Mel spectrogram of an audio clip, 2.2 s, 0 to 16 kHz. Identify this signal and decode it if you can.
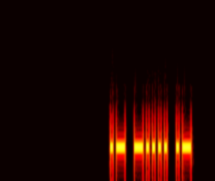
Morse code, heard as a keyed tone, about 40 wpm, 700 Hz. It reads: A6A
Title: Common Cut Numbers - 3-Digit 40wpm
